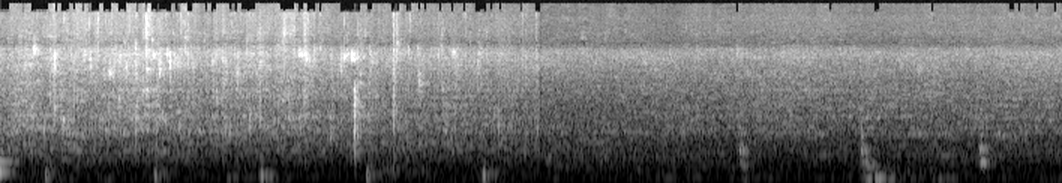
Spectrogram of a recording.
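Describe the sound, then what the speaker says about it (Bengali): Chopped onions fry in oil. A quiet hiss runs under scattered stirring clicks and knocks, and it fades to a fainter sizzle partway through. "এখন এই তেলের মধ্যে দিয়ে দেব পেঁয়াজ কুচি"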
